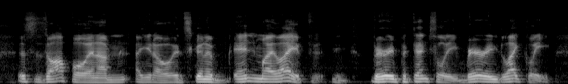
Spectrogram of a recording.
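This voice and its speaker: A man with an American accent speaks at a fairly quick pace, his pitch medium and its variation ordinary. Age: 60s. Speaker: emotional education speaker. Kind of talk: workshop talk. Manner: animated.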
